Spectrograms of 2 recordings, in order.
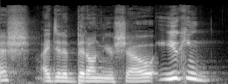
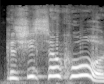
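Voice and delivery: excited; 14 semitones higher, 7 dB louder than usual. Real, not acted. Gushing about her friend.

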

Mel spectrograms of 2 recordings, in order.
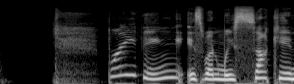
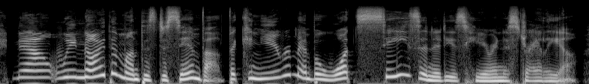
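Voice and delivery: usual speaking voice

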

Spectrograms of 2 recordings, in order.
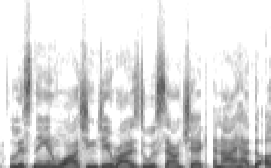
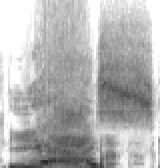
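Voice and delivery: excited shout. Real, not acted. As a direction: yell it out, thrilled. Hyped for the slap challenge.

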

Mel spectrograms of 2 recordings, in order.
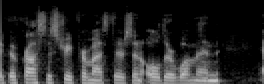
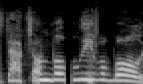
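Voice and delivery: much higher, a little louder, marvelling; amazed grandma; 11 semitones higher, 3 dB louder than usual. Retold or imitated. Grandma, amazed by her granddaughter's success, squeals with wonder.

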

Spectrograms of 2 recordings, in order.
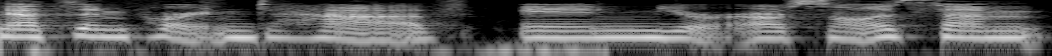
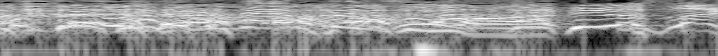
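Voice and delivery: laughing; 8 dB louder, slower than usual. Real, not acted. Laughing while telling.

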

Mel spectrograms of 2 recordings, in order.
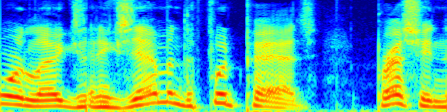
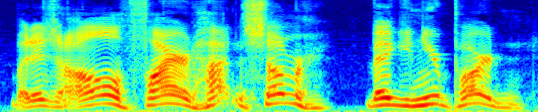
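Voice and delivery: plain reading voice

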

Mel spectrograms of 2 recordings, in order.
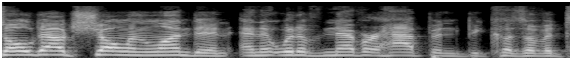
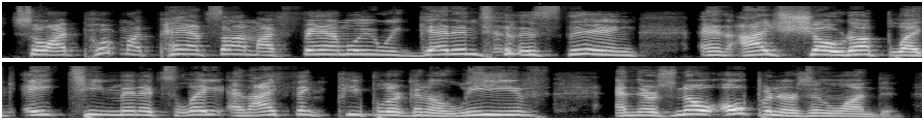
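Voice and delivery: normal talking voice

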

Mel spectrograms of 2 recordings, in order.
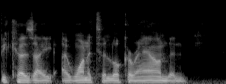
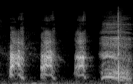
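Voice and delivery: a high, breathy burst of real laughter; short laugh. Real, not acted. To the host after the coffee shop story, real laugh.

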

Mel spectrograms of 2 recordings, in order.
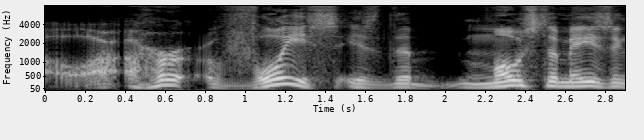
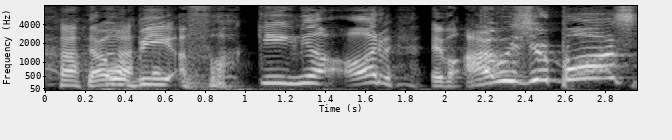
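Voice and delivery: mock outraged boss; 10 semitones higher, slower than usual. Playing a boss outraged at a raise request, high slow shout. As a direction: bellow it like a furious boss hearing the request.

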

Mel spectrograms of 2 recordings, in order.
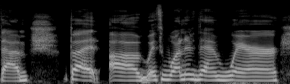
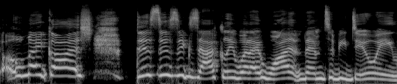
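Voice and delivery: joyful surprise; 6 semitones higher than usual. Retold or imitated. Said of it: "makes me teary because I'm like".

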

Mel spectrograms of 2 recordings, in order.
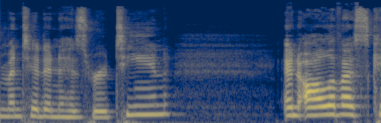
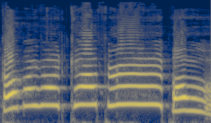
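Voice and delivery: much higher, louder fangirl squeal; excited squeal; 8 dB louder than usual. Retold or imitated. Passing fans recognize her and squeal her name, high and loud. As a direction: squeal it like a thrilled fan. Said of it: "girls had recognized me and were like".

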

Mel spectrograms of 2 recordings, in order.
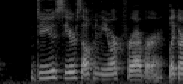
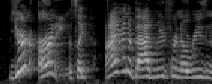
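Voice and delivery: louder, higher mock exasperation; exasperated retort; 5 semitones higher, 6 dB louder than usual. Girlfriend retells challenging her cheerful boyfriend, exasperated. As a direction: retell it as a baffled, punchy complaint.

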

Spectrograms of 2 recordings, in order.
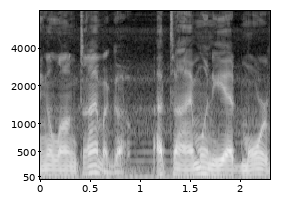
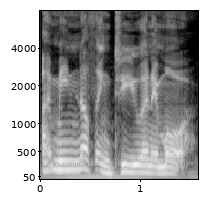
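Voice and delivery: bitter raised shouting; angry rant; 6 semitones higher than usual. Acted. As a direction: rail at her through the door. Raging at wife behind door.

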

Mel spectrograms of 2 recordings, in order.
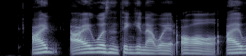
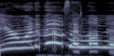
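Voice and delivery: much higher, louder delighted squeal; excited squeal; 5 dB louder than usual. Real, not acted. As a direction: gush with sudden glee. Delighted by prank call confession.

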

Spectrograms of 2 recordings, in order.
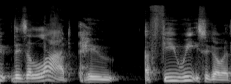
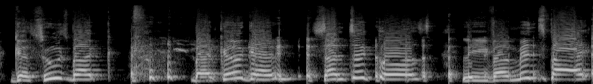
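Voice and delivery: slow, high, chanted Santa delivery; hammed-up Santa rapping in slow motion, half laughing; Father Christmas voice; 9 semitones higher, much slower than usual. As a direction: chant it out in a jolly, drawn-out Santa voice. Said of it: "he turned around and went".

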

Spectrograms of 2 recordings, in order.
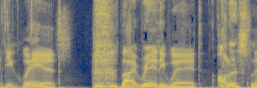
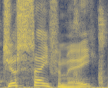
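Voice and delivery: ordinary delivery

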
